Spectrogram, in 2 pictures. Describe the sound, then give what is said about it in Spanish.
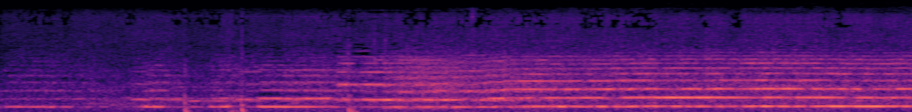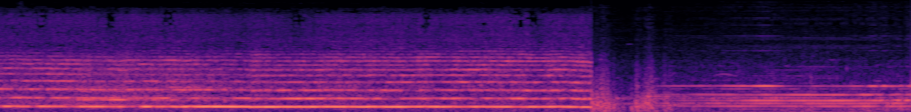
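A recording of the phenomenon known as The Hum: a steady, low droning hum with strong buzzing overtones holds for about fifteen seconds, then shifts abruptly to a slightly different, rougher drone. No voices are present. “Es sobre un fenómeno eh, muy interesante conocido como The Hum, eh, o en sus siglas, eh, en su traducción al español, el zumbido.”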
